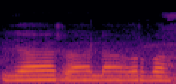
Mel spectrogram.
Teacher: तीसरा, अंतःस्थ व्यंजन। जिन व्यंजनों के उच्चारण में मुख बहुत संकुचित हो जाता है उन्हें अंतःस्थ व्यंजन कहते हैं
